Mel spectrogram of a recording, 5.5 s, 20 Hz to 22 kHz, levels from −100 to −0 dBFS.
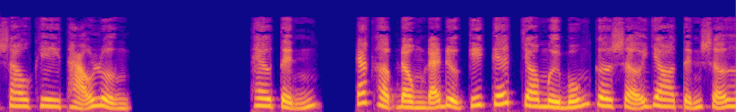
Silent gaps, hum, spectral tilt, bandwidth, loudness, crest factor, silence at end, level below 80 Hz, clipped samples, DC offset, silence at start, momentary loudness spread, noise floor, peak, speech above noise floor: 1.09-1.80 s; none; -6.5 dB/octave; 12 kHz; -16 LUFS; 14 dB; 0 s; -54 dBFS; under 0.1%; under 0.1%; 0 s; 7 LU; under -90 dBFS; -2 dBFS; over 75 dB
